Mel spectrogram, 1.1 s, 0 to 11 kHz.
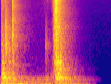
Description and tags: Office door. Recorded with Zoom H4n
